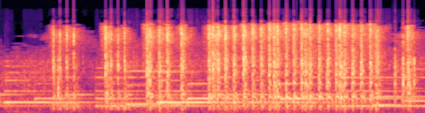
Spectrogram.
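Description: Automatic rifle fire over background music: a long, rapid burst of shots in the second half, while the music holds sustained notes underneath.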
